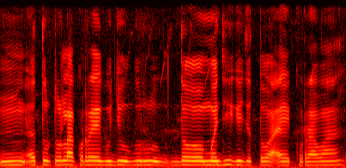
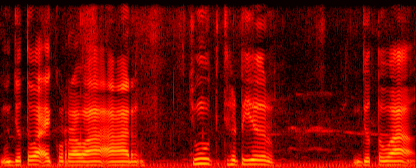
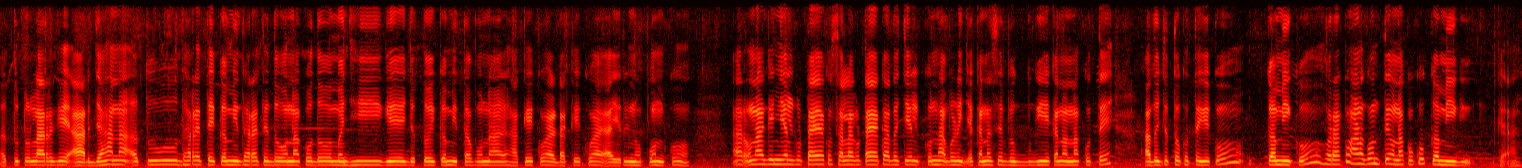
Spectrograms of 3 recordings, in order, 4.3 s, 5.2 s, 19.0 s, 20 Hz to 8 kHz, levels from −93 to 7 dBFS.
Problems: none marked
